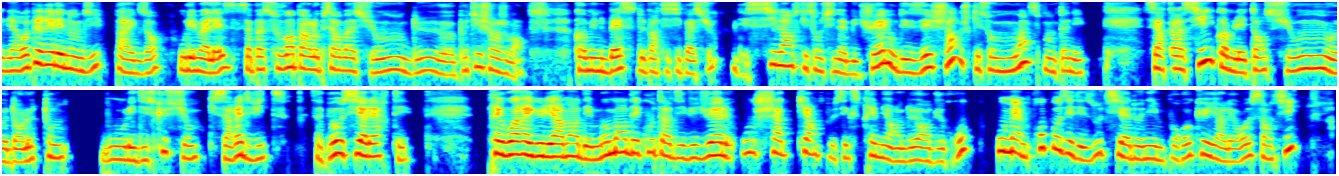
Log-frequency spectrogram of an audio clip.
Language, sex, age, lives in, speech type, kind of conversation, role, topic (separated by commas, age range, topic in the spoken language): French, female, 30-34, France, read, expert-assistant, expert, Comment gérer les différences culturelles au sein d’une équipe ?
